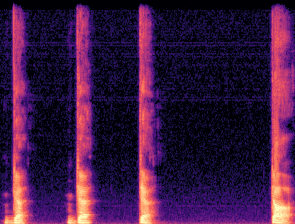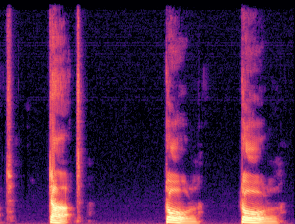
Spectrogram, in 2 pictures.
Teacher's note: mouth just behind the teeth when sounding the klling on D the tongue touches the roof of the mouth a little further back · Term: Klingon D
